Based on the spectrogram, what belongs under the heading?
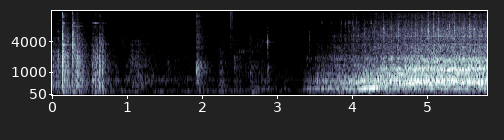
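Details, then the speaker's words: HiTorque 5100 7x16 mini lathe: motor spins up with rising whine and fast steady gear chatter from the lead screw drive, normal. "Now you can hear with the lead screw in the neutral position, you don't get all the gear noise."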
